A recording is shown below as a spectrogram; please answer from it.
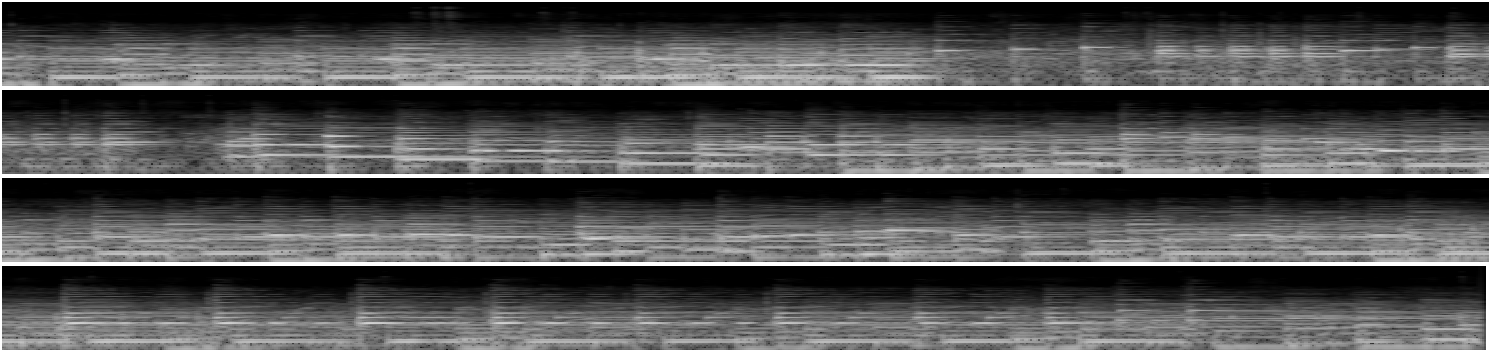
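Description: Solo acoustic piano played live: a steady repeating left-hand bass pattern under right-hand melody and chords. About five seconds in the bass drops out for a few seconds, then a descending run leads back into the bass pattern.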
